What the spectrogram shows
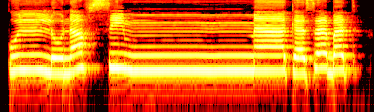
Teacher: یہ دیکھیں کل نفس سین کے نیچے تنوین ہے، تنوین کے بعد جو ہے میم آ رہا ہے اور میم جو ہے حروف یرملون میں سے ہے تو یہاں پر ادغام ہوگا اور ہم اسے غنّے کے ساتھ پڑھیں گے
